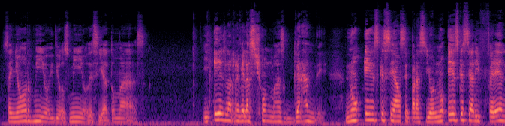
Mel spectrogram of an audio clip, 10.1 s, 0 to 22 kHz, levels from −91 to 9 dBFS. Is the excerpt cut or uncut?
cut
